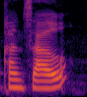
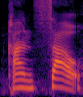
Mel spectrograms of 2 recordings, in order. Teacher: se conserva rigurosamente la terminación ado como cansado evitando la eliminación de la de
